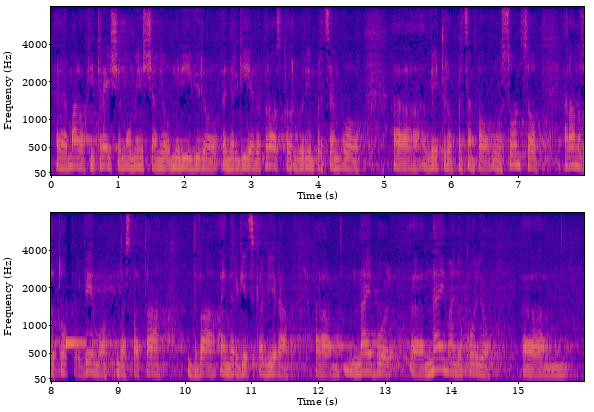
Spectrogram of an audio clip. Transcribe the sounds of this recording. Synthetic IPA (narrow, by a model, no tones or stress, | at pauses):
maːlɔxit̪ɾɛjʃɛmɔmeːʃt͡ʃanjuɔbmɔliːʋiʋiːɾɔɛnɛɾɡiːjɛʋəpɾɔːst̪ɔɾɡɔʋɔɾiːmpɾɛt̪səmɔ | ʋeːt̪ɾɔpɾɛt̪səmpaɔsoːnt̪sɔ | ɾawnɔzat̪oːkɛɾʋeːmɔd̪ast̪at̪a | d̪ʋaːɛnɛɾɡeːt̪skaʋiːɾa | najbolnajmanɔkoːljɔ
